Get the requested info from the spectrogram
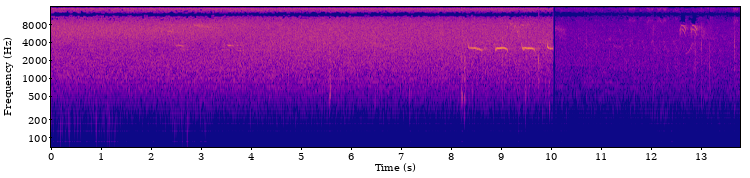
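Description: Outdoor ambience: a steady rustling hiss, with a bird calling four short repeated chirps about eight seconds in. At about ten seconds the hiss drops away suddenly, leaving quieter ambience with a few faint bird chirps.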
